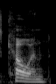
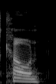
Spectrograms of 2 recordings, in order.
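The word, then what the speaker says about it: Koehn: I mispronounced it as Cohen. I'm like, no, that's Cohn.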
